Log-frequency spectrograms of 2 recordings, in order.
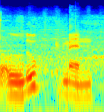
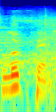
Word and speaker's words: Lubkman: Just so I talked with their coaches, no B, it's Lukman. Lukman. Silent B.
